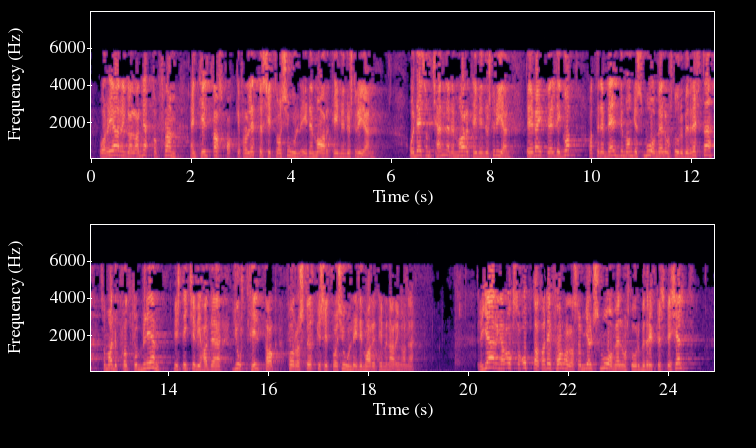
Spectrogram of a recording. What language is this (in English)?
Norwegian Nynorsk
